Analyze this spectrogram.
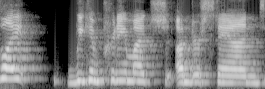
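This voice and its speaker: A woman with an animated tone. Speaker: dog behavior consultant. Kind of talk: webinar lecture.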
